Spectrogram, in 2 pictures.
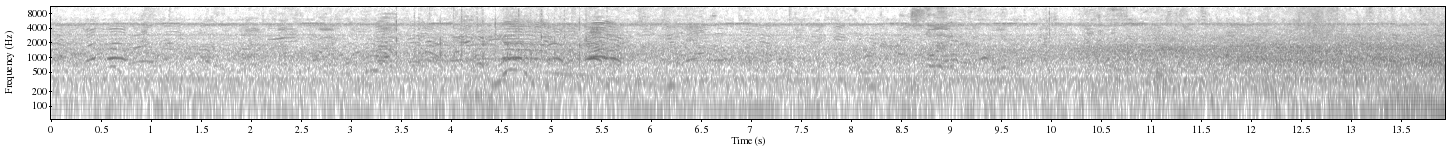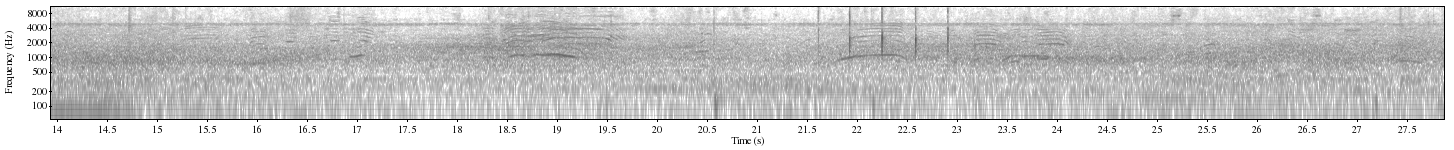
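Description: A crowd of spectators murmurs and cheers nearby.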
